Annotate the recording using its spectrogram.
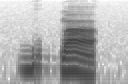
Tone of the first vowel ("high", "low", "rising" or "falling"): high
